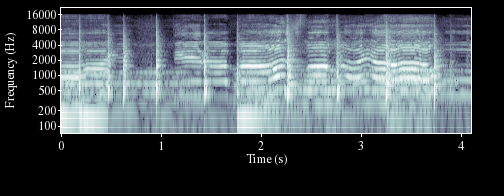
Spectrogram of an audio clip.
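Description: A group of girls' voices singing an Arabic nasheed, with ornamented, wavering notes over a steady percussion beat.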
